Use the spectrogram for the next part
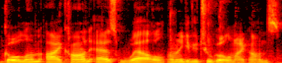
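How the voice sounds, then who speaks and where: A man's voice: medium pitch, steady tone, normal speed, faint music behind. A man running a tabletop game as game master, narrating in a loose, chatty way. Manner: loose and chatty, fumbles with tools mid-scene.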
